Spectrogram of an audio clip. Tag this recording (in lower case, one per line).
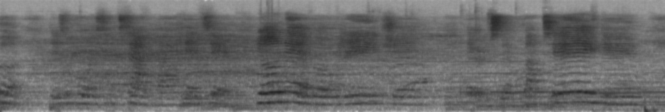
child singing
music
